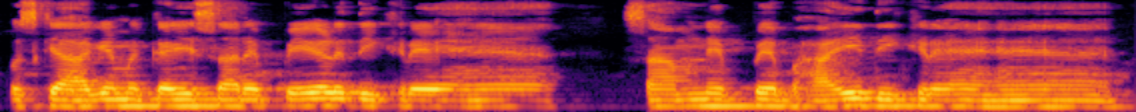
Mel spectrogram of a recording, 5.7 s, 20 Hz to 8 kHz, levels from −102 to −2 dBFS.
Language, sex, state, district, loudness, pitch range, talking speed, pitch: Hindi, male, Jharkhand, Jamtara, -16 LUFS, 125-130 Hz, 160 wpm, 130 Hz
